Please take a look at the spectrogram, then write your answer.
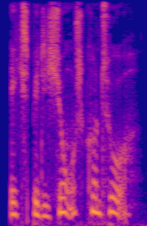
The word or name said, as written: ekspeditionskontor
